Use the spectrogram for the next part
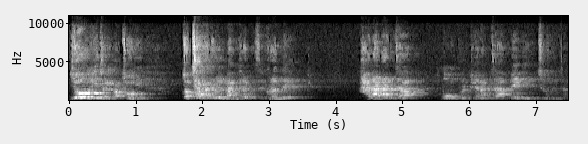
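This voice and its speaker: A male pastor preaching a sermon, moving from quiet low explanation to loud high-pitched exhortation. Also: a little fast. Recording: echoey hall, voice from far off, faint hiss.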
